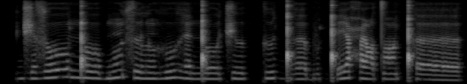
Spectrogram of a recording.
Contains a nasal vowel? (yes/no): yes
